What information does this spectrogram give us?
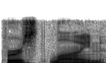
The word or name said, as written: first-line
